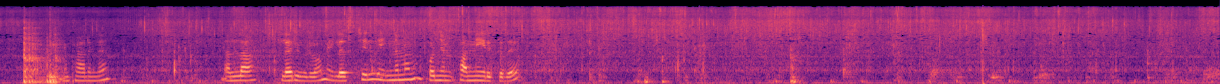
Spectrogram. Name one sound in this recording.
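A wooden spoon scrapes and stirs inside a clay pot.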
